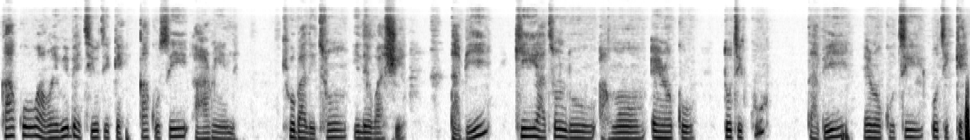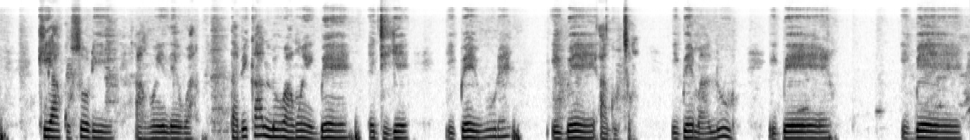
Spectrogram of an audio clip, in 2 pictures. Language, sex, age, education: Yoruba, female, 30-45, tertiary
